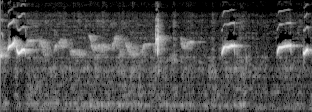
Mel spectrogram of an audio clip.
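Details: Vigorously singing male robin, kept as a lure to provoke other robins: an opening burst of quick whistled notes, a softer warbled passage with one sharp chip, then two loud whistled phrases separated by short pauses.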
